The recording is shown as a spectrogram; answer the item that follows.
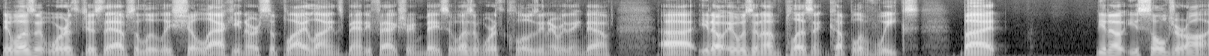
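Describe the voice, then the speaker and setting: Over a silent background in a very clean recording, a man with a fairly low pitch and a bright, sharp tone speaks at a moderate pace with ordinary pitch variation. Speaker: crypto commentator. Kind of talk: casual monologue. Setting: podcast style recording. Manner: sarcastic.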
